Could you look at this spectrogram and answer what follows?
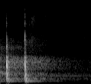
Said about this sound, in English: I stand at the door and I knock.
